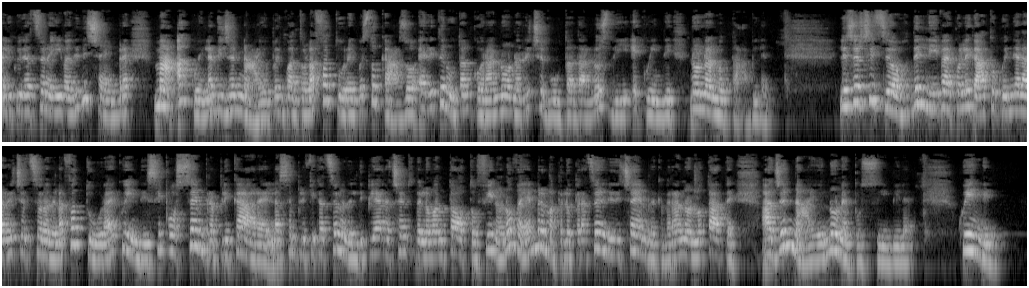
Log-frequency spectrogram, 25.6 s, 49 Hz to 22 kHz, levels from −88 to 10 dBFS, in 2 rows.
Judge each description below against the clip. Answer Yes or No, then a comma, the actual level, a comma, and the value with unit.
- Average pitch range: No, wide, 6.2 semitones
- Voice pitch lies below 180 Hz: No, medium, 185 Hz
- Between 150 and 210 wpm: Yes, average, 155 wpm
